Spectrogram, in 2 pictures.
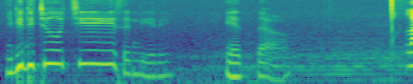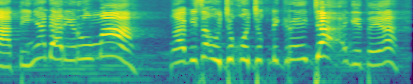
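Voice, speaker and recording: A young woman giving a casual, lively sermon in a church, often asking the congregation questions. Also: sits high, measured pace, soft background music. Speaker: preacher.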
